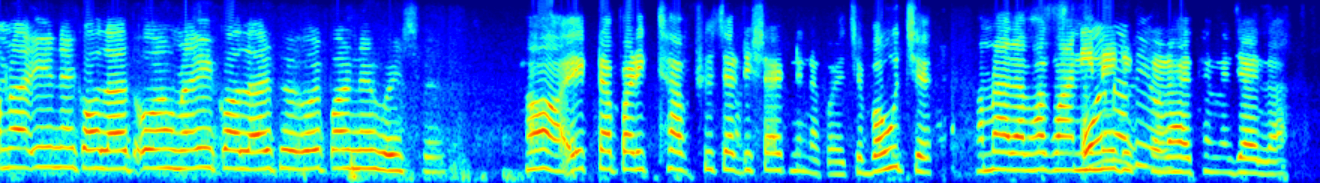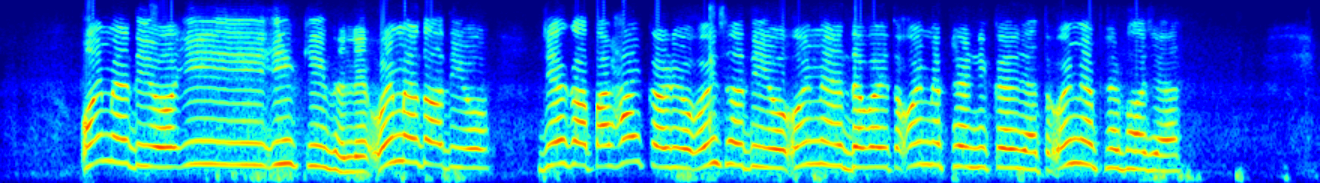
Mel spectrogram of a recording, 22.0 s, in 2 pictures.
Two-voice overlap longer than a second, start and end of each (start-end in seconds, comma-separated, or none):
none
